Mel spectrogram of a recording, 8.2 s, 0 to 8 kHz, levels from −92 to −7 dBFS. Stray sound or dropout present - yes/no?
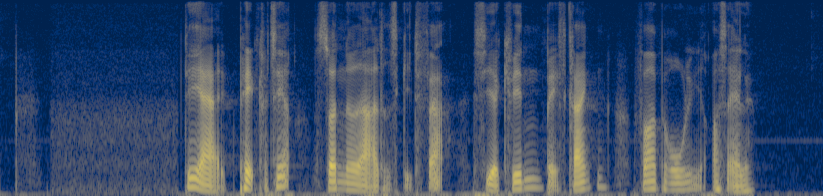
no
